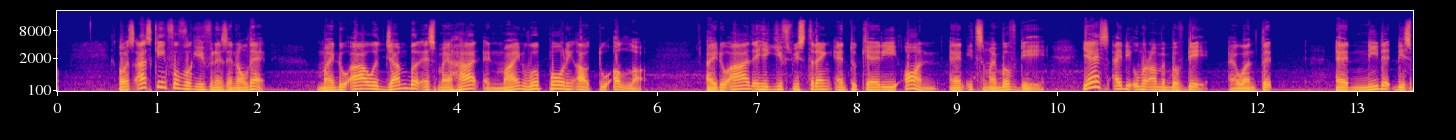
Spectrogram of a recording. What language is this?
Malay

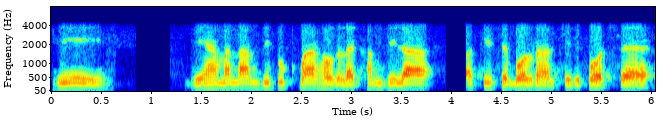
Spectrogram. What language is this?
Maithili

